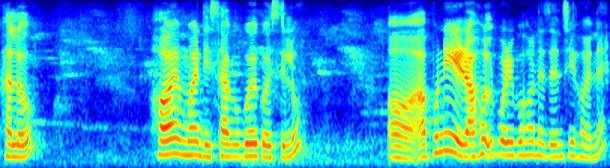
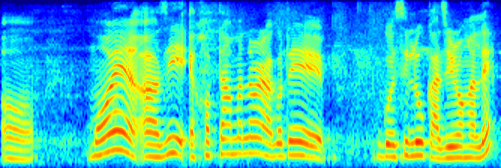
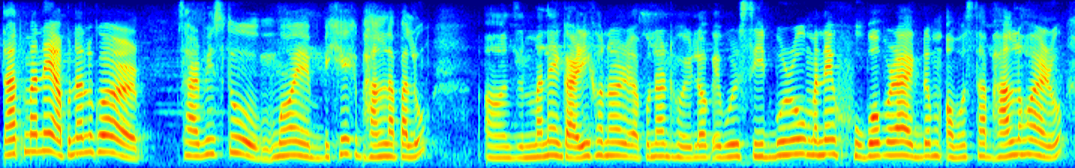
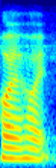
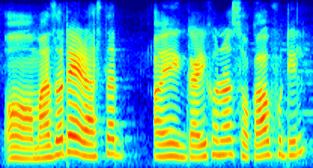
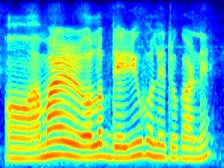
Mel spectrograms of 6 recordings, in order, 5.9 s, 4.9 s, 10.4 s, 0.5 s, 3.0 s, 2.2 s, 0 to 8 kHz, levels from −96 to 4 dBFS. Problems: constant background noise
